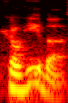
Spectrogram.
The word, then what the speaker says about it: Cohiba: And I just realized tequila rhymes with Cohiba, so we might have tequila, Cohiba.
